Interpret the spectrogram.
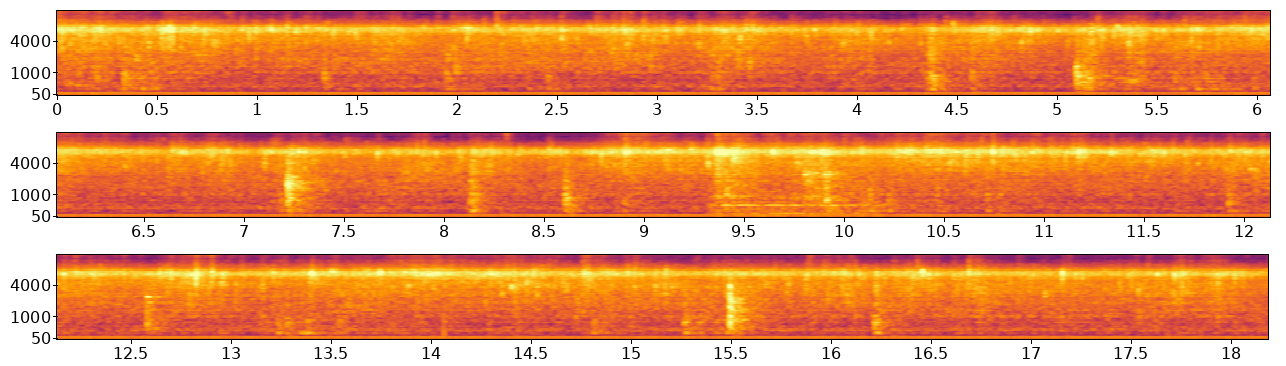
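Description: Chicken pieces sizzling as they fry in mustard oil with browned onions in a nonstick pan, with scattered scrapes and taps of a spatula stirring them.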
